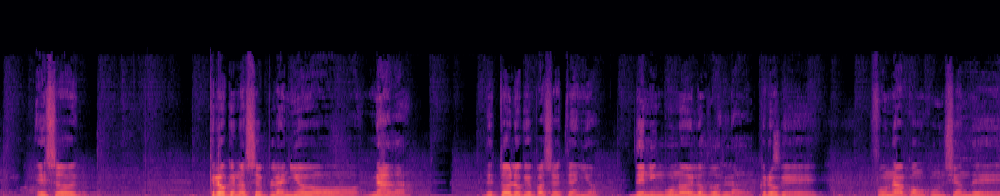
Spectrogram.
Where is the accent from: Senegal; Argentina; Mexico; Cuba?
Argentina; como todo argentino, como todo habitante de este suelo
